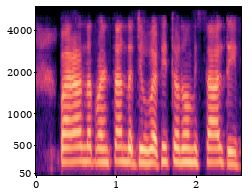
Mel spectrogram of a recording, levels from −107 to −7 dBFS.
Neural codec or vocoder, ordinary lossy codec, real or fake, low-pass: codec, 16 kHz, 1 kbps, FunCodec, trained on LibriTTS, 50 frames a second; AAC, 48 kbps; fake; 5.4 kHz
